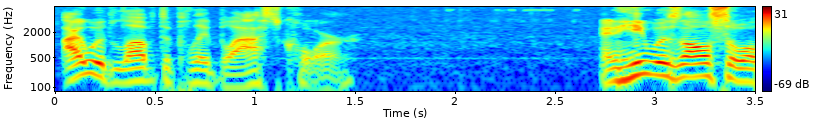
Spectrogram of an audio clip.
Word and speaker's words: Blast Corps: had a game called Blast Corps. Blast Corps, but it was spelled like Marine Corps, like with a P, Blast Corp.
